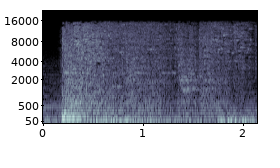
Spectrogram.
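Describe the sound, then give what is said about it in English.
A large pane of window glass shatters with a sudden loud crash as a thrown bottle breaks through it, followed by a dense spray of breaking and falling shards that keeps clattering for about two seconds. “Suddenly, he threw the bottle through the window, breaking a large pane of glass.”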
